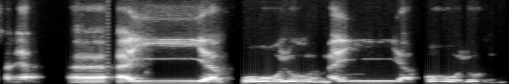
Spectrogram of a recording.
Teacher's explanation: jadi ya nun sukunnya masuk ke huruf ya langsung.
